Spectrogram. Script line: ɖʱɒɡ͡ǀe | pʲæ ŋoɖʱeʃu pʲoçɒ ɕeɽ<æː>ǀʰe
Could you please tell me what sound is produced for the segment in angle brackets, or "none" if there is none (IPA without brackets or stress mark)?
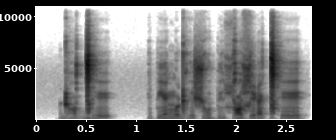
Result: æ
